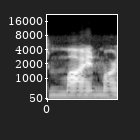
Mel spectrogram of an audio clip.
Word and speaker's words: Myanmar: myanmar now i was not sure how to pronounce this name it's myanmar so i looked it up and it's also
